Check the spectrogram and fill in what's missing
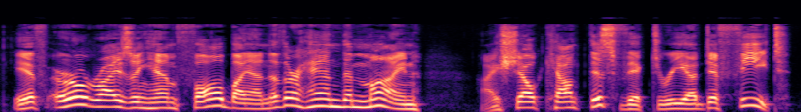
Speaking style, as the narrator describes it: he added, raising his voice

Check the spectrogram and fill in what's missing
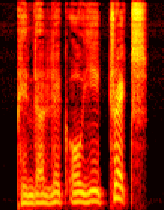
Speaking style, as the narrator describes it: the first speaker spat

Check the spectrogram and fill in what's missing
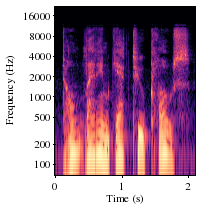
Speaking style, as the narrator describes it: whispered

